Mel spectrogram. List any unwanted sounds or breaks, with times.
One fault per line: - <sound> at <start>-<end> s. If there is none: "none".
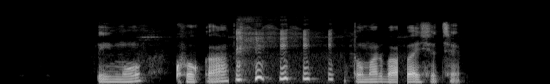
- laugh at 2.3-3.4 s
- dropout at 4.0-4.1 s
